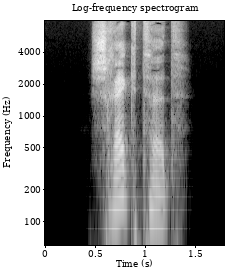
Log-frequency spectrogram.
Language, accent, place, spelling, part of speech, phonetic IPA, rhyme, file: German, Germany, Berlin, schrecktet, verb, [ˈʃʁɛktət], -ɛktət, De-schrecktet.ogg
- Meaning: inflection of schrecken: 1. second-person plural preterite 2. second-person plural subjunctive II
